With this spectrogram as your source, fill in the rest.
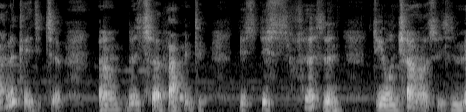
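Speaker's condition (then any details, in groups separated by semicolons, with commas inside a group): Facial palsy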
